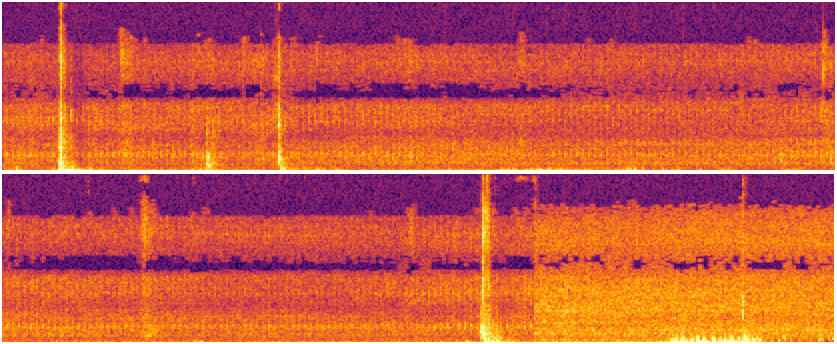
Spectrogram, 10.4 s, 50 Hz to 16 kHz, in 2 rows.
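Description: Car door handles and latches clicking as the doors of a 2011 Hyundai Tucson are worked, a few light clicks in the first two seconds and a sharper clack about eight seconds in. A steady low rumble runs underneath and swells briefly just before the end.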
